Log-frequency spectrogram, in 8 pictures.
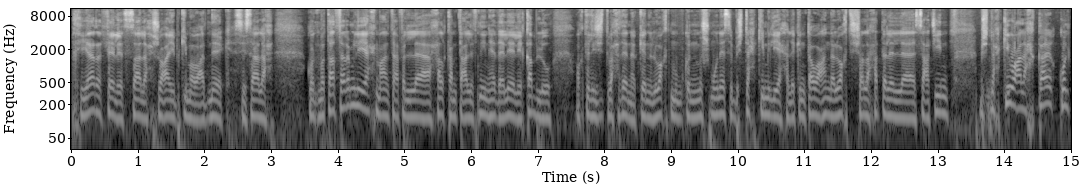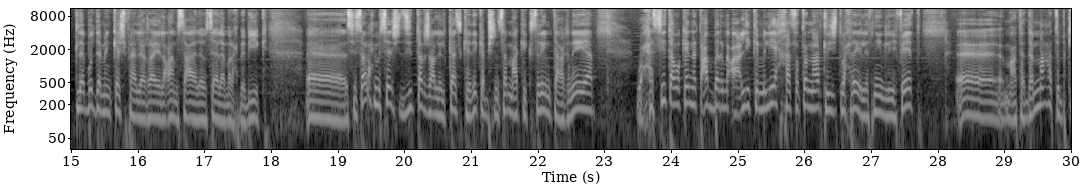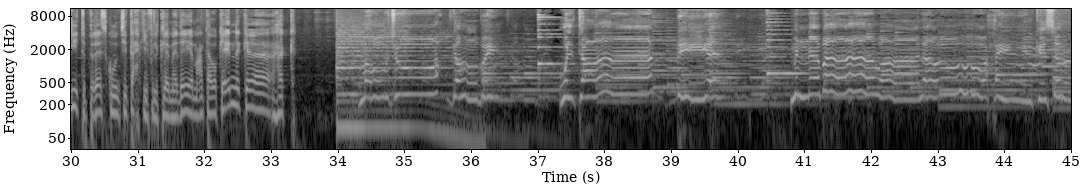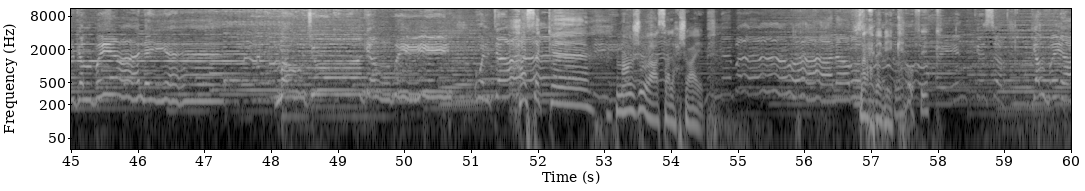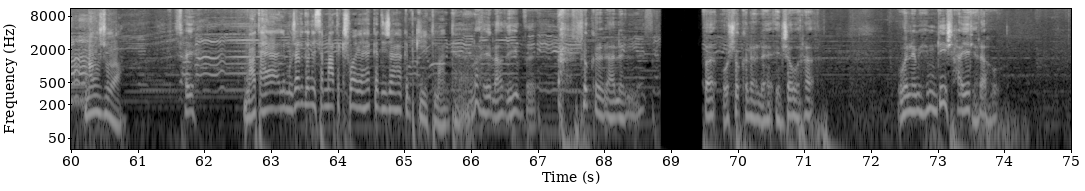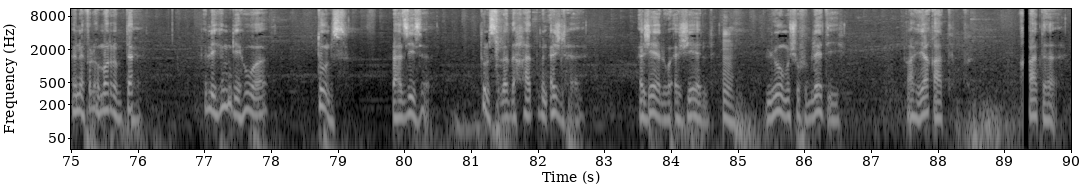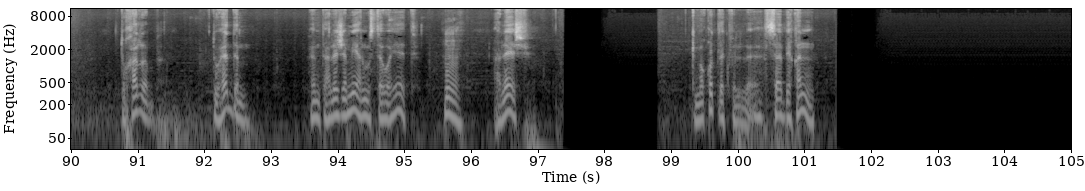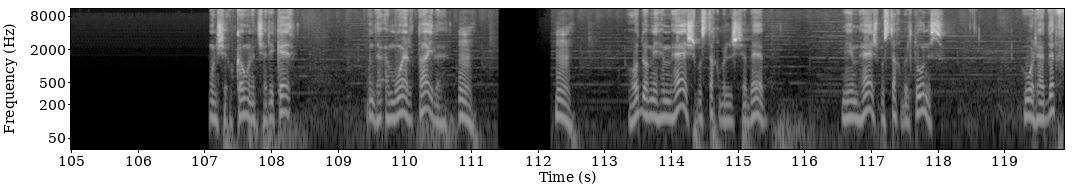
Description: يبكي في المباشر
